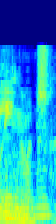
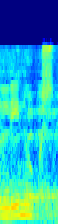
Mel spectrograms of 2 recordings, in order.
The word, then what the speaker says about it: Linux: La primera pregunta de la categoría fácil es, ¿cómo se pronuncia Linux? Bueno, yo Linux lo pronuncio Linux. Sin embargo, si fuese Linus Torvalds, no hay duda de que lo pronunciaría Linux. Claro que si uno es de la costa oeste de los Estados Unidos, lo más seguro es que lo pronunciaría Linux. Pero a Linus Torvalds le importa un bledo cómo pronunciéis Linux siempre y cuando lo utilicéis.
